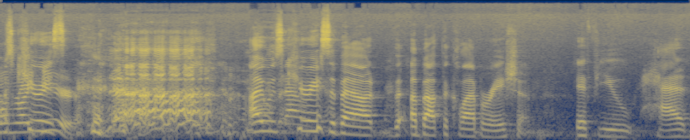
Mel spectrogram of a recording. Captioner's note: laugh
